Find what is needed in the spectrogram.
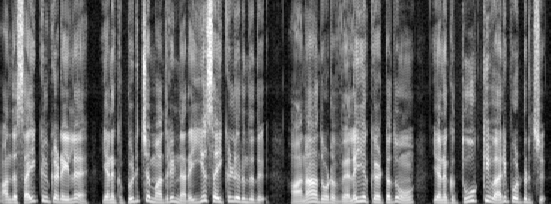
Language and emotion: Tamil, sad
